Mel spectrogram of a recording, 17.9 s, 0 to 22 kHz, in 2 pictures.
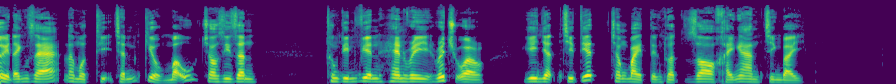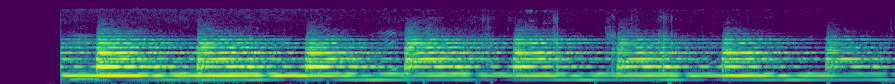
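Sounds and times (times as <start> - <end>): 
speech: 0.0 - 8.1
church bells ringing: 9.6 - 17.9.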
